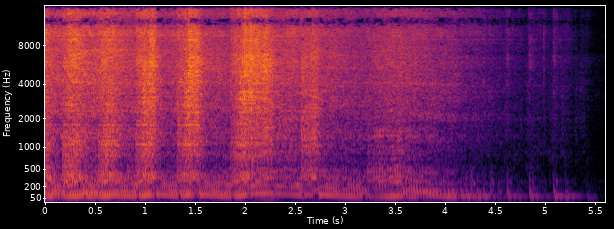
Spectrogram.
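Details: 1992 Honda TRX250X quad with revived, formerly seized single-cylinder engine, first run with valve covers off: revs freely with quick throttle blips, then settles and shuts off, running and pulling cleanly; normal running.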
